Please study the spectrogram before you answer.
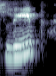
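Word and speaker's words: Sliip: It's spelled S L I I P but pronounced sleep. So throughout this conversation, you might get confused between our brand name and the word SLP. We pronounce it the same way. It's just that it's spelled with three I's.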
